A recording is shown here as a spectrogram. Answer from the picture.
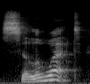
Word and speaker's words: silhouette: It's just silhouette. And it sounds, I think, the same in French.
